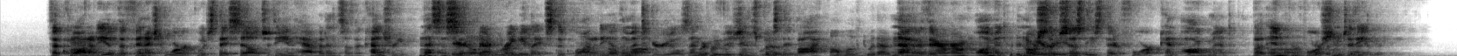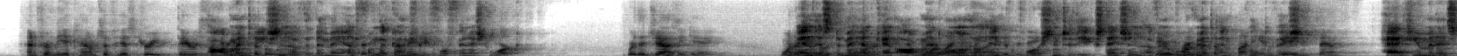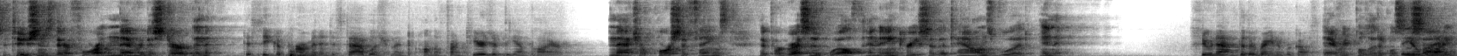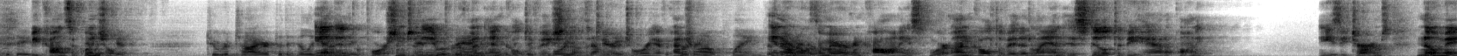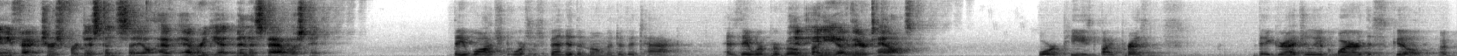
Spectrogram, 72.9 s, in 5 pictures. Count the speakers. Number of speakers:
two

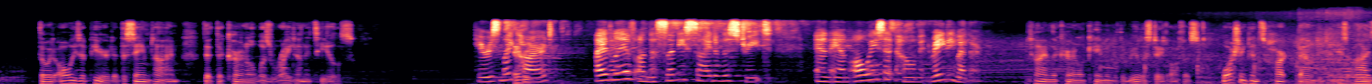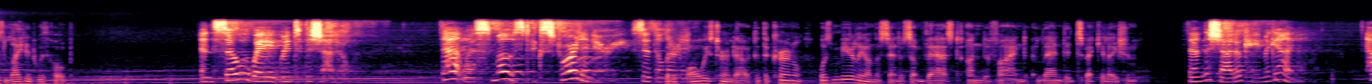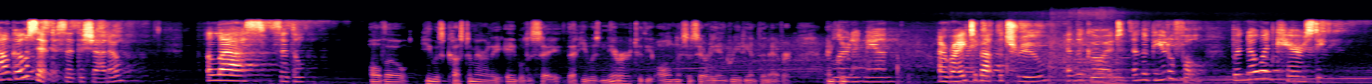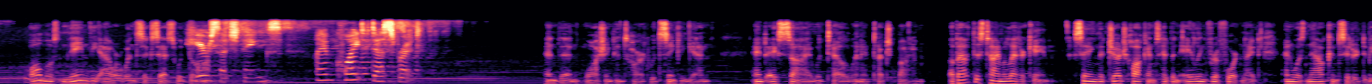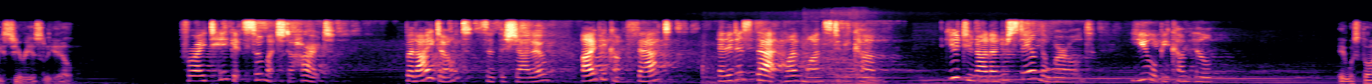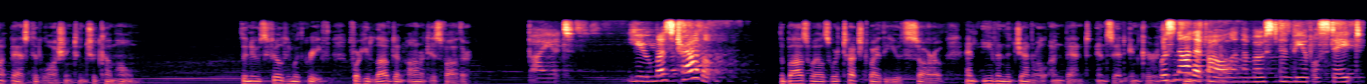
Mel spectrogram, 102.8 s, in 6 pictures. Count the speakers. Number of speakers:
two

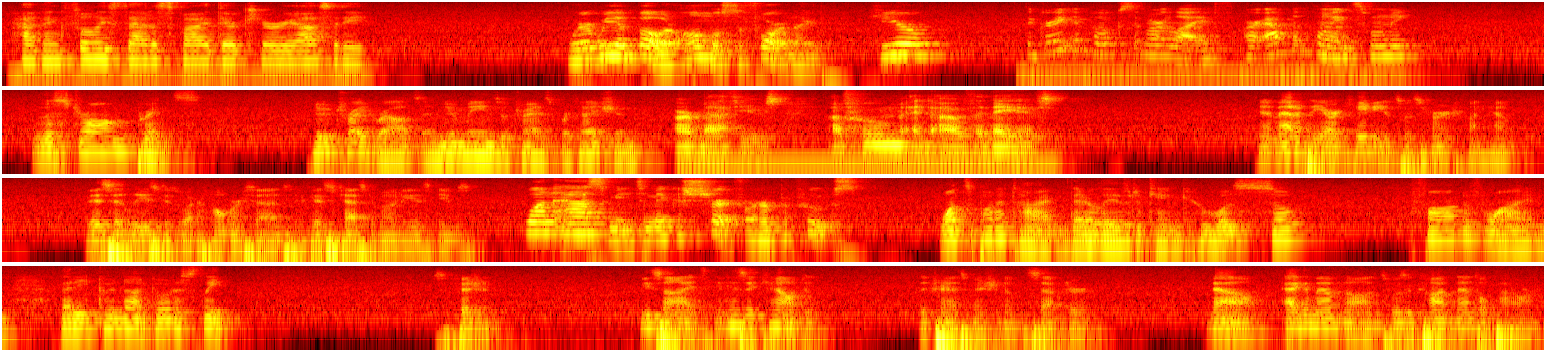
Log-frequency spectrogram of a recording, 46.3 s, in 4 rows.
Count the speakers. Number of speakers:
seven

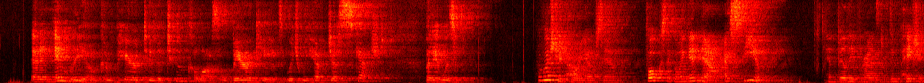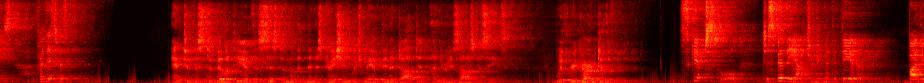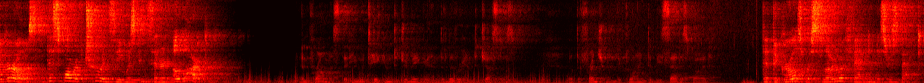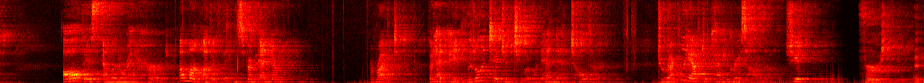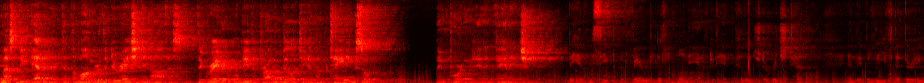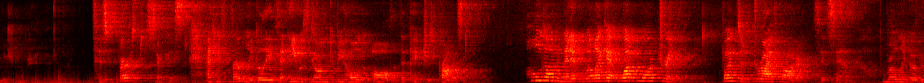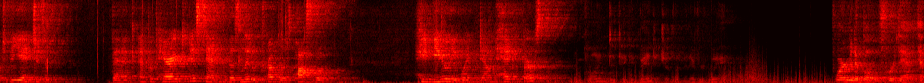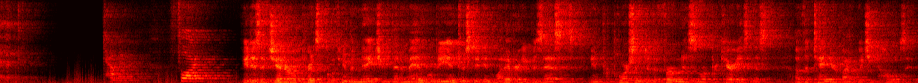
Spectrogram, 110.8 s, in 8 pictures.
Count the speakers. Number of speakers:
five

